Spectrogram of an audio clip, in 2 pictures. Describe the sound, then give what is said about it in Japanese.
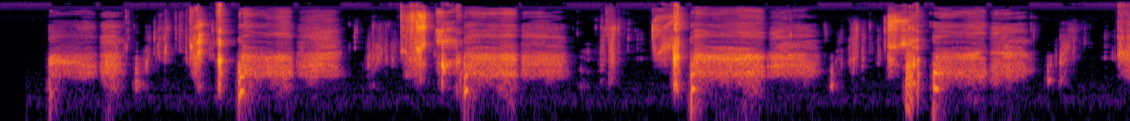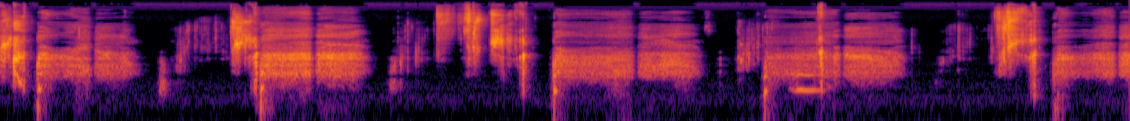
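Soft wet kissing and lip-smacking sounds in an intimate roleplay, repeating in many short bursts with breathy gaps between them and no speech. “キスからさせていただきますね”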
